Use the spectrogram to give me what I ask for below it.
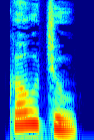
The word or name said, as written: ಕೌಚು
